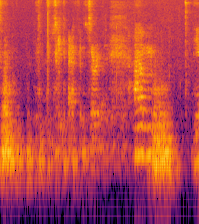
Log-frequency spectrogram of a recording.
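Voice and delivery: real tears, laughing through them, slow; choked up, half laughing; fighting back real tears; teary. Real, not acted. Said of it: "I'm gonna get teary".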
